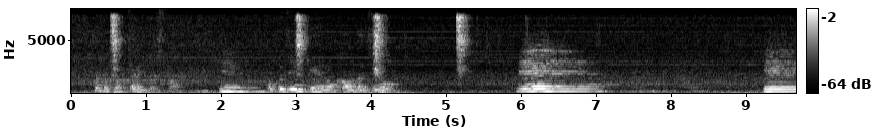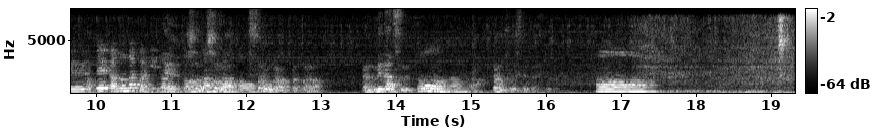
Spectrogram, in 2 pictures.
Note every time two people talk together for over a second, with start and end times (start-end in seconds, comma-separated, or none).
10.9-12.1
